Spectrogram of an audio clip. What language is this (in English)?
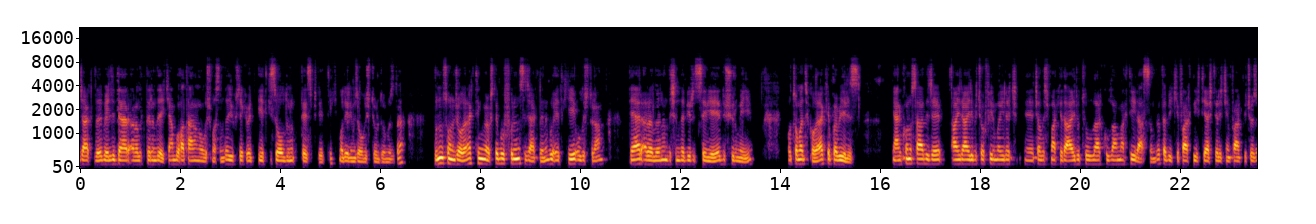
Turkish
